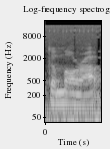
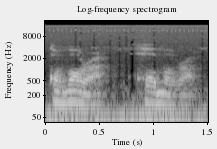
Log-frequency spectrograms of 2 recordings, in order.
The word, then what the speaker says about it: Gomorrah: An example of that is the word Gomorrah, which is actually Homora.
